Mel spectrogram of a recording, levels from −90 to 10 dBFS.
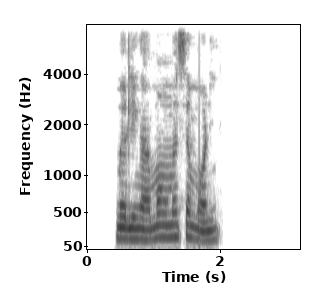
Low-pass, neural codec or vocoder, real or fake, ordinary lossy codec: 7.2 kHz; none; real; Opus, 64 kbps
